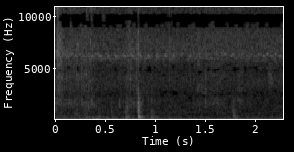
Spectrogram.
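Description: Goat hooves thumping and tapping on the metal hood of a mail truck, a cluster of heavier thumps about half a second in and lighter taps after, over a steady low hum.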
